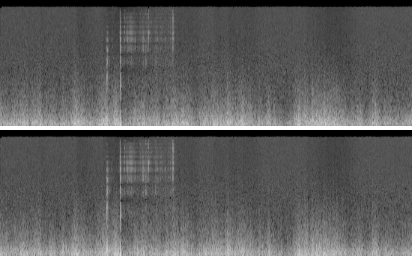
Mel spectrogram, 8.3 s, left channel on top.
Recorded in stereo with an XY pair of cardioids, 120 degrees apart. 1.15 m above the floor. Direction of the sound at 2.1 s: 20° right.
